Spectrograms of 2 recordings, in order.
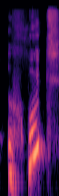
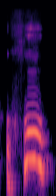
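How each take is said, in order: First: The final d sound is pronounced. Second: The final d sound is dropped. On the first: This is the standard Dutch form. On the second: This is the informal spoken Flemish form.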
